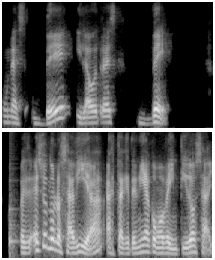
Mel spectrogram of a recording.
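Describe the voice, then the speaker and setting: A man talks at a fairly slow pace with very wide pitch swings. The sound is dry and close, with no echo. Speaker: political scientist, professor. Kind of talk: talk to school audience.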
